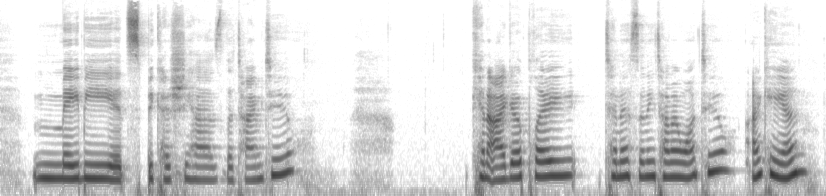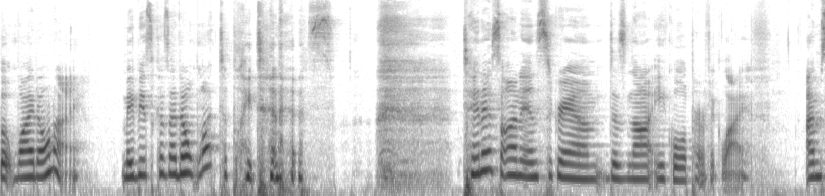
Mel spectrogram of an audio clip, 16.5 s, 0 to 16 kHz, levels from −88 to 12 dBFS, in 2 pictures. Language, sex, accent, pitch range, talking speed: English, female, American, 220-265 Hz, 155 wpm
